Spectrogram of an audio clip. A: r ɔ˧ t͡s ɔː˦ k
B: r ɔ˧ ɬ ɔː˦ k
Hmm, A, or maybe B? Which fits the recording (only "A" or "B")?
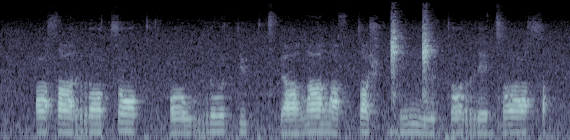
A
